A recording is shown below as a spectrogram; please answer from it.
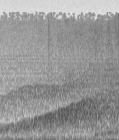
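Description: A rising whoosh sound effect: a rushing noise sweeping steadily upward in pitch, over a low bass drone from the intro music.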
